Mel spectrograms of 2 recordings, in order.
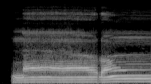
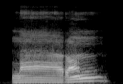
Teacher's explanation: Jadi suara tanwinnya itu harus didengungkan dan disamarkan ya. Jadi tidak boleh dijelaskan, tidak boleh dibaca naron ya, tetapi harus narong za.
